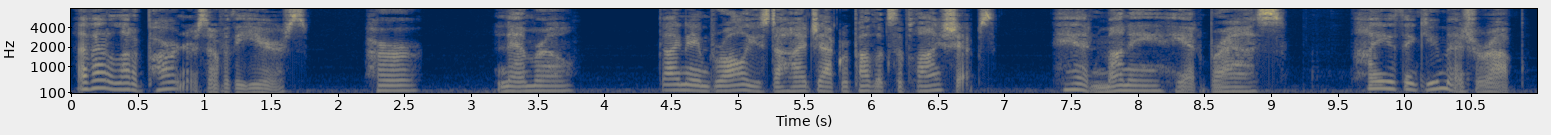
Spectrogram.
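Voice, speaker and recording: A woman's voice: on the low side, lively intonation, moderate pace, vocal fry, a little mellow, slight background noise. An actress voicing a cynical, streetwise mercenary woman in a video game, flippant and taunting in clipped, slangy phrases. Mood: sly, flippant. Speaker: companion character in a video game. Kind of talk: video game voice acting, casual dialogue. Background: music.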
